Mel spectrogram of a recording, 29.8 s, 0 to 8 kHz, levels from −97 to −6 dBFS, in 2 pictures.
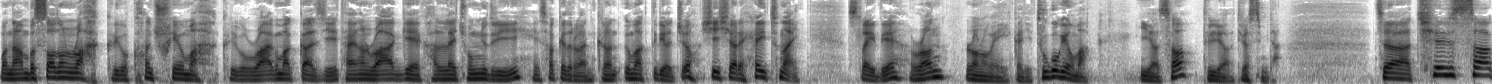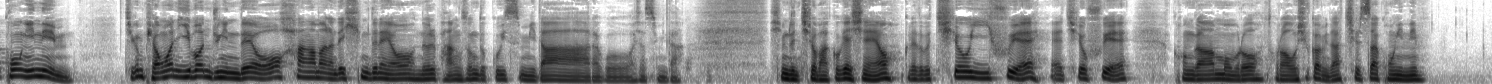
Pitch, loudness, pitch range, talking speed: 125 Hz, -18 LUFS, 110-145 Hz, 340 characters per minute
